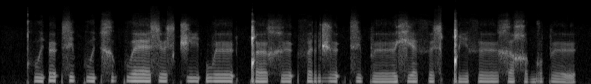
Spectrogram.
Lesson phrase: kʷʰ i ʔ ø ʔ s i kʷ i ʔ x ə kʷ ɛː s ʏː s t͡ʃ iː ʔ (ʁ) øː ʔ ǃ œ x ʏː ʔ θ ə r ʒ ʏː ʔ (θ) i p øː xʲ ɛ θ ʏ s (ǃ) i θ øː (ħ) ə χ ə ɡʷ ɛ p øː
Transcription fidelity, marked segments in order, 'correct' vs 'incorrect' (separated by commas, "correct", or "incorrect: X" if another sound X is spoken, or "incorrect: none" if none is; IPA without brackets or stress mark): incorrect: w, incorrect: t͡s, correct, incorrect: x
